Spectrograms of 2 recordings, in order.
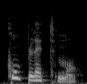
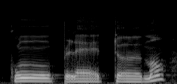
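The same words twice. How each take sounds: First: The e before -ment is dropped. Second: The e before -ment is pronounced.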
